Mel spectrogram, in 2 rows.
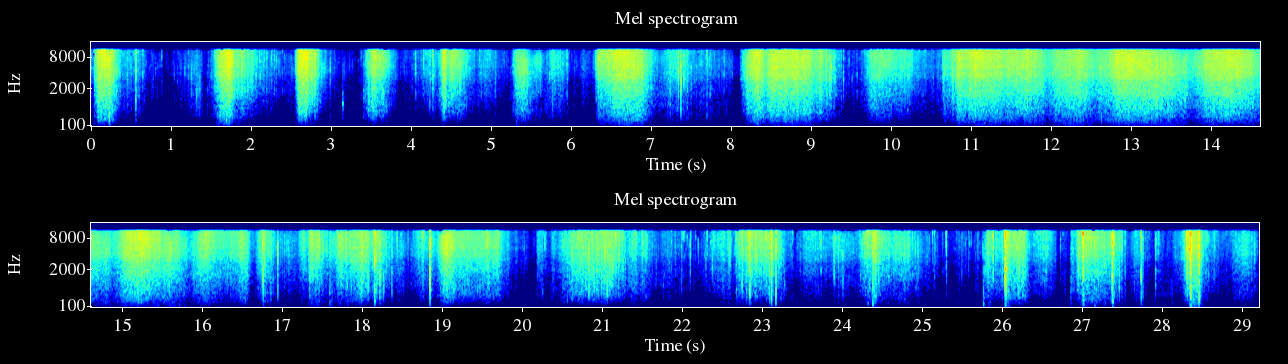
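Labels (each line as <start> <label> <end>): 0.1 Someone is walking in shoes, and the footsteps make sounds on the leaves repeatedly. 29.2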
